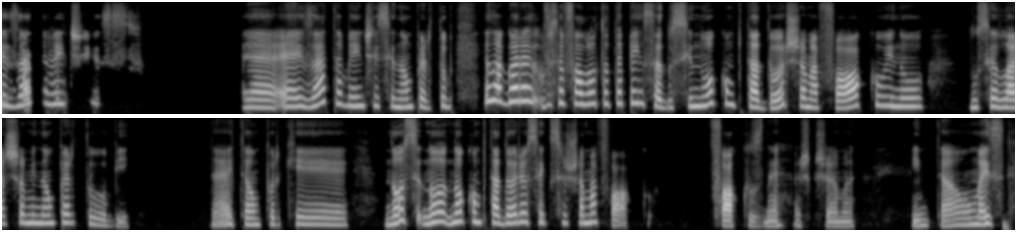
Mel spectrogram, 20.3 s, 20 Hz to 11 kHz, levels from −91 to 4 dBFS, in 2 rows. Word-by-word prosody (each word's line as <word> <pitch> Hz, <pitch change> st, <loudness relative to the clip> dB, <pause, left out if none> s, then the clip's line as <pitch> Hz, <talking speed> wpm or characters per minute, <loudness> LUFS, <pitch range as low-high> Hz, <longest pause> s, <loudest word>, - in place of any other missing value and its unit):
exatamente 320 Hz, +4 st, -1 dB
isso. 360 Hz, 0 st, -15 dB, 1.0 s
É 225 Hz, +2 st, +1 dB
é -, -, +2 dB
exatamente 275 Hz, 0 st, 0 dB
esse 255 Hz, -1 st, -5 dB
não 235 Hz, 0 st, 0 dB
perturbe. 245 Hz, +1 st, -4 dB, 0.3 s
Eu 415 Hz, 0 st, +5 dB
agora 405 Hz, +1 st, +6 dB
você 300 Hz, +8 st, -2 dB
falou, 325 Hz, -1 st, +3 dB
eu 335 Hz, -, -2 dB
tô 335 Hz, -, -3 dB
até 335 Hz, +1 st, -1 dB
pensando, 330 Hz, -12 st, -1 dB
se 235 Hz, +4 st, -4 dB
no 275 Hz, +6 st, +3 dB
computador 235 Hz, -, +2 dB
chama 240 Hz, -4 st, +1 dB
foco 260 Hz, +8 st, +3 dB
e 270 Hz, -, 0 dB
no 250 Hz, 0 st, 0 dB, 0.4 s
no 225 Hz, 0 st, -5 dB
celular 225 Hz, -1 st, +3 dB
chama 240 Hz, +2 st, 0 dB
não 235 Hz, 0 st, 0 dB
perturbe, 195 Hz, -, -6 dB, 0.8 s
né, 90 Hz, +3 st, -3 dB
então, 190 Hz, -, -2 dB
porque 195 Hz, -1 st, -5 dB, 0.3 s
no 225 Hz, -, +4 dB
ce -, -, -5 dB
no 260 Hz, +6 st, +4 dB
no 270 Hz, +5 st, +3 dB
computador, 240 Hz, -3 st, +2 dB
eu 270 Hz, -, +2 dB
sei 255 Hz, 0 st, -4 dB
que -, -, -15 dB
se 245 Hz, -, -7 dB
chama 235 Hz, +3 st, -1 dB
foco, -, -, -5 dB, 0.6 s
focus, 155 Hz, -2 st, +2 dB
né, 150 Hz, +3 st, -7 dB
acho 165 Hz, -, -10 dB
que -, -, -16 dB
chama 140 Hz, 0 st, -7 dB, 0.6 s
então, 170 Hz, +3 st, -3 dB
mas 200 Hz, +1 st, +2 dB
240 Hz, 145 wpm, -27 LUFS, 200-275 Hz, 1.0 s, agora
